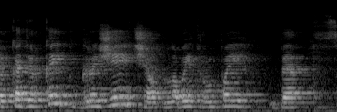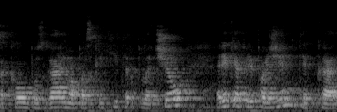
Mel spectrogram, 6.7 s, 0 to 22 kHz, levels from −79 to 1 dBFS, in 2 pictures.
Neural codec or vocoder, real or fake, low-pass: none; real; 19.8 kHz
